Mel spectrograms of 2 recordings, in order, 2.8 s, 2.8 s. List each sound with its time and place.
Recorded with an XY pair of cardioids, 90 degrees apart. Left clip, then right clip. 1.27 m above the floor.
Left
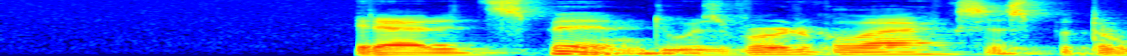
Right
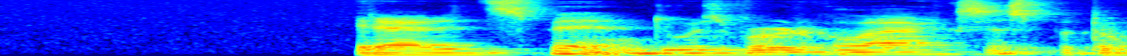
0.9 s a man speaking: 50° left, 0.7 m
